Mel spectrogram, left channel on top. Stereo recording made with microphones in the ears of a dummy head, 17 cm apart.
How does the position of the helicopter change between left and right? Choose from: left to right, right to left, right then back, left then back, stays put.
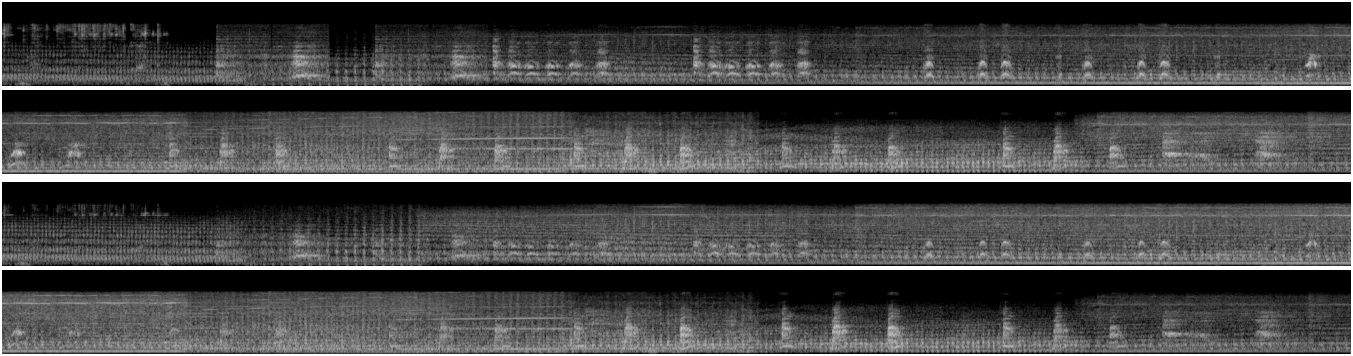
right to left.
